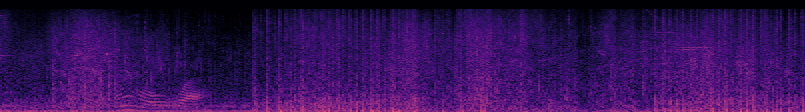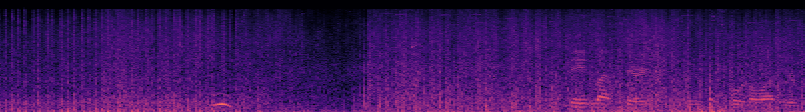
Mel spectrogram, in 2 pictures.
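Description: Rapid gunfire blasts over and over.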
